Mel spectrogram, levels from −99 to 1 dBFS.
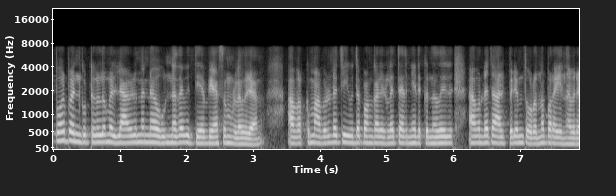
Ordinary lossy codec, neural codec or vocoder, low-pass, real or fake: none; codec, 16 kHz, about 1 kbps, DyCAST, with the encoder's durations; 7.2 kHz; fake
